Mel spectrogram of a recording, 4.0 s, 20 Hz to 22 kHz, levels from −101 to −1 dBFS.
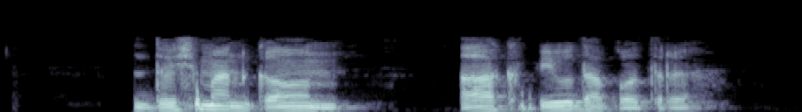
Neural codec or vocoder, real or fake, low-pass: none; real; 5.4 kHz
